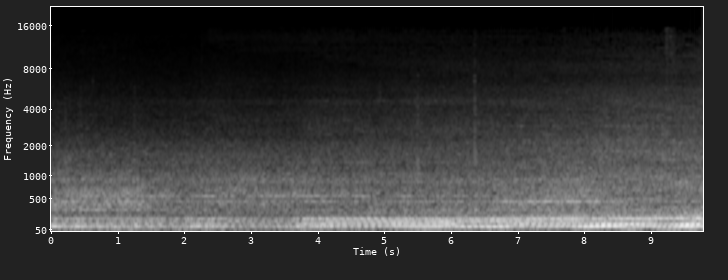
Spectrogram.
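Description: A car engine idling steadily with a low hum. It gets somewhat louder about a third of the way in, and again near the end.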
